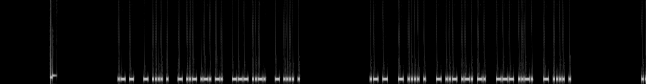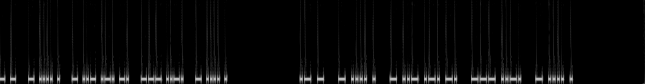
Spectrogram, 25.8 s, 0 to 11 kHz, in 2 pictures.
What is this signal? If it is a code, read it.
Morse code, heard as a keyed tone, about 36 wpm, 700 Hz. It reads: AT THE TURN OF THE AT THE TURN OF THE AT THE TURN OF THE AT THE TURN OF THE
